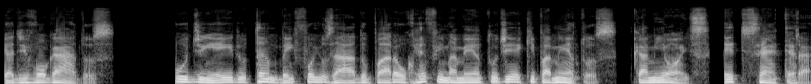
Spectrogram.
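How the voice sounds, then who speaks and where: A man's voice: on the low side, darkish tone, no room sound, clean studio sound. A man with a Brazilian accent reading scripted documentary narration for a video channel.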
